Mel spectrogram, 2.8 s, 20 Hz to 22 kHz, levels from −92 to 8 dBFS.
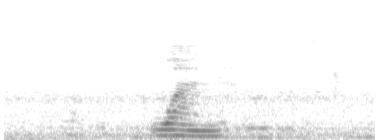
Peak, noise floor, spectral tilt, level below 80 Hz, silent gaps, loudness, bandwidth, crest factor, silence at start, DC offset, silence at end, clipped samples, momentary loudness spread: -32 dBFS; -69 dBFS; -8.5 dB/octave; -78 dBFS; none; -49 LUFS; 10 kHz; 20 dB; 0.05 s; under 0.1%; 0 s; under 0.1%; 23 LU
